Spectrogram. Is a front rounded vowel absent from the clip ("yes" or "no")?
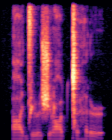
no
